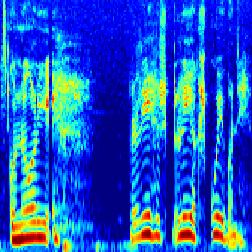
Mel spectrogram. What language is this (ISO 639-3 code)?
fin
